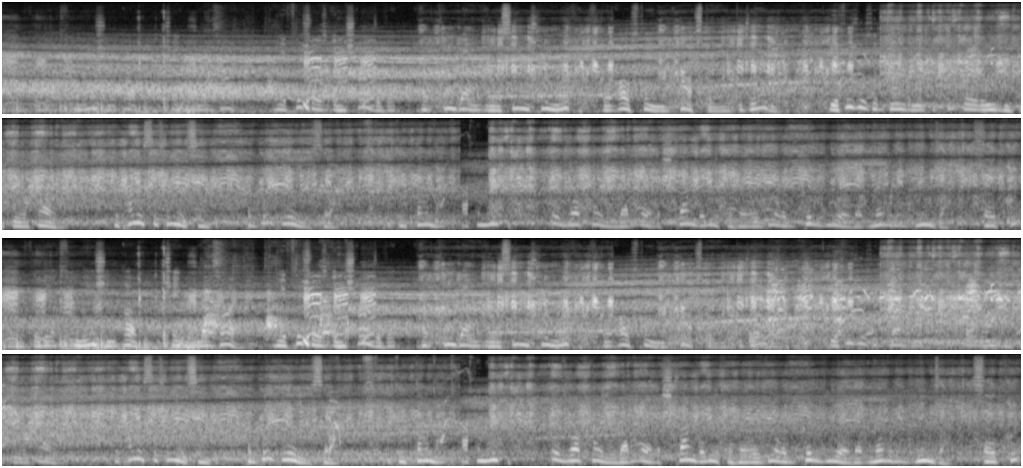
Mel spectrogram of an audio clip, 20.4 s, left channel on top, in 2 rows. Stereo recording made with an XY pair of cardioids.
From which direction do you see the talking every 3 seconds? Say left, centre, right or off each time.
right, centre, left, left, right, right, right.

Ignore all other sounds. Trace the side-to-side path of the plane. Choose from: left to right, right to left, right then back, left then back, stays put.
left to right.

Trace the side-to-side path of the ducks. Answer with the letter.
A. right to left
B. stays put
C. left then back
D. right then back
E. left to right
A.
